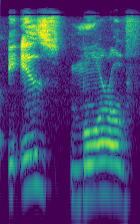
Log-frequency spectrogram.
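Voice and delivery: normal talking voice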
